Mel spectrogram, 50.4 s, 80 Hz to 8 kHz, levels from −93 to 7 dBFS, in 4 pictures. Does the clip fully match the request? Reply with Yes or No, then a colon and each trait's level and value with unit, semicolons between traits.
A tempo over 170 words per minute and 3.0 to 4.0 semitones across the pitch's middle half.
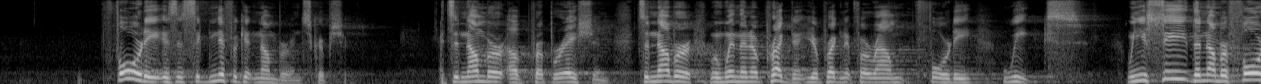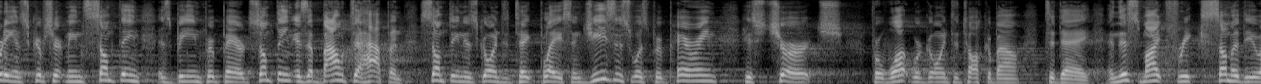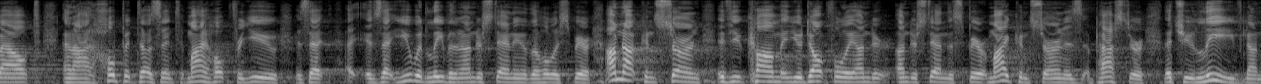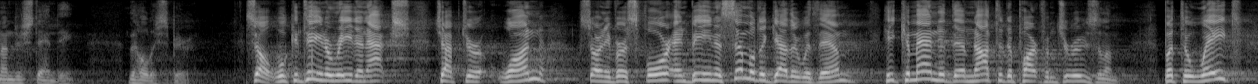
No: average, 180 wpm; average, 4.5 semitones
